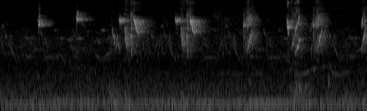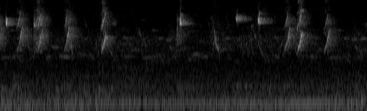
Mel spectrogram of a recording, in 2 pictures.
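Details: Female Saffron finch calling to excite the male, giving a rapid, uneven series of about twenty sharp, high chirps and short whistled notes, often in pairs, over a faint low background hum.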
